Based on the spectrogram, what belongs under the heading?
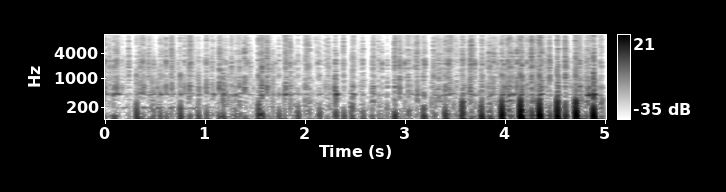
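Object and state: Hollow empty cardboard tube.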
